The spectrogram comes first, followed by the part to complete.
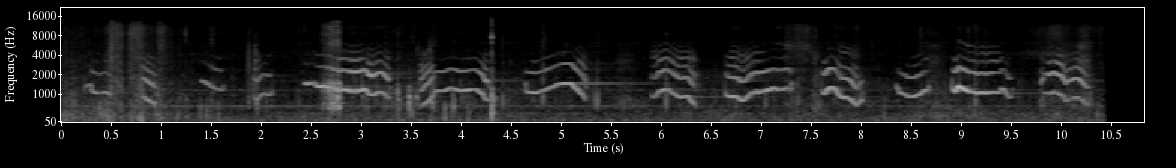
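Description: Newborn Maltese puppy squealing: a run of short, high cries, each rising then falling in pitch, coming about once or twice a second and louder after the first couple of seconds.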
